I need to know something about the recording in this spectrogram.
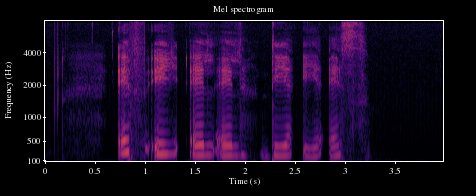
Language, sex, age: Swedish, female, 49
